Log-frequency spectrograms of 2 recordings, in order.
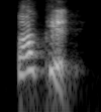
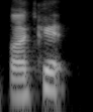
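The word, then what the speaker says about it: fakit: Fuck it. Fuck it. Yes, it is not. It is spelled similarly enough that when you see it, you're like, I hope it's pronounced fuck it, and it is.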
